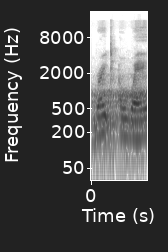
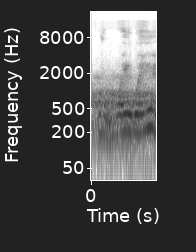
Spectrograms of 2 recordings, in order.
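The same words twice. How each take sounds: First: Said in the usual way. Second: "right away" with the r slipping to a w; tongue-tied "right away", sounding like "wight away"; stumbled pronunciation. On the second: Real, not acted. Fumbling words while consoling a viewer, tongue-tied "right away". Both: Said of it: "I can talk".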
